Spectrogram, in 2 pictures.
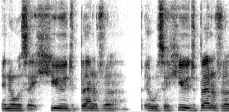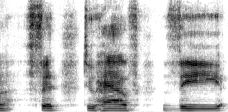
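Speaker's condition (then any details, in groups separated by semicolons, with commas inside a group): Stuttering; covert stuttering, hidden for years, struggled with speech since early years; went back to speech therapy as adult, now open about stuttering, National Stuttering Association member since 2006; stuttered badly when nervous or anxious, sometimes only mild, avoided speaking roles, chose behind-camera work; repeated sounds, prolonged sounds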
